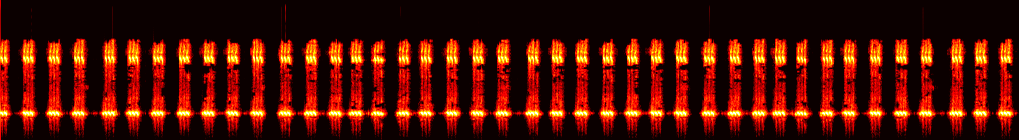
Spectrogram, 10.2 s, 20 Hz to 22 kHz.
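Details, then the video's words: Steady cricket calling: sharp, high-pitched chirps repeated roughly four per second without a break for ten seconds, each pulse ringing with a fainter upper tone, against complete quiet. "7 Menit Suara Jangkrik - 7 Minutes Cricket Sound Effect"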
